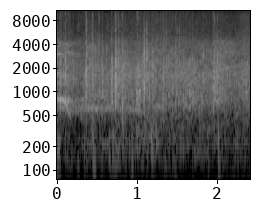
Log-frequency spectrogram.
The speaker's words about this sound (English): Give the Lord a clap and a shout in here.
